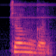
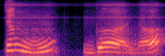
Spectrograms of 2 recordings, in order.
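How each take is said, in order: First: Said in the usual way. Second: जंगल drawn out slowly, rising end; slow teacher drill; slow sounding out. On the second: Shown as a demonstration. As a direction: stretch जंगल syllable by syllable. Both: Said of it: "word drill".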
